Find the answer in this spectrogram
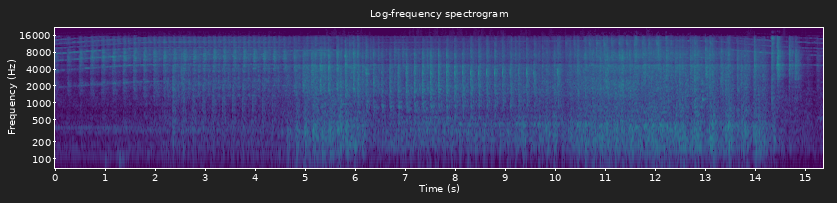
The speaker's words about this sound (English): And so we ran into the laundry to find our washing machine was in spin cycle. And it was out of balance. It was making this incredible noise. It looked a little bit like this.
